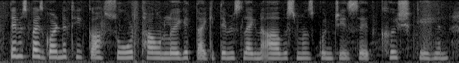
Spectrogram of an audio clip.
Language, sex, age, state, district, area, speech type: Kashmiri, female, 45-60, Jammu and Kashmir, Bandipora, rural, spontaneous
